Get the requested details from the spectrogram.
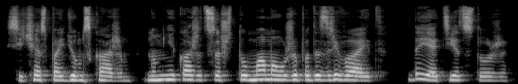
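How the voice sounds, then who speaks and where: A woman voicing an earnest young man who speaks calmly and formally in a storybook reading. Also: medium pitch, moderate pace, natural voice.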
